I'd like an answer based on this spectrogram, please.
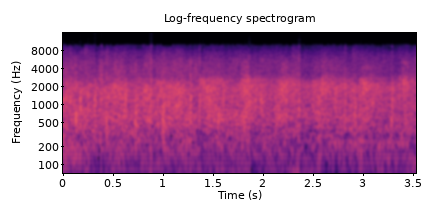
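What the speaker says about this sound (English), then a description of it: "At least clap for us, please." Sustained audience applause at a medical school lecture event, a loud, steady wash of clapping that continues throughout.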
